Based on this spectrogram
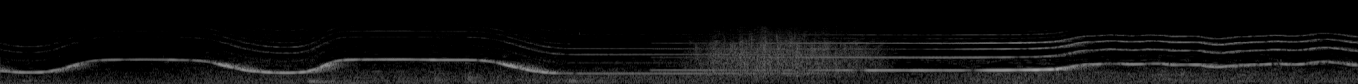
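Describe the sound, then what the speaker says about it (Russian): Electronic tone from a conductor loop sensing voltage in a metal nail during a high-voltage demonstration: a wavering, siren-like pitch that sweeps up and down, with a short noisy hiss burst midway, steady and fairly near. "Это петля из проводника, которая при помощи электронного замыкания акустически воспроизводит напряжение, концентрируемое в металлическом предмете."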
